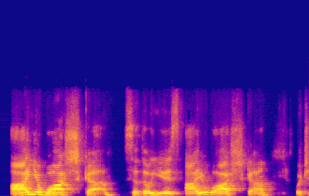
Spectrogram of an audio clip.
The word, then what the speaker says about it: ayahuasca: And they may use, oh, wait, I think I wrote somewhere how to pronounce this. Let me look at my paper. Yeah, it's ayahuasca.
